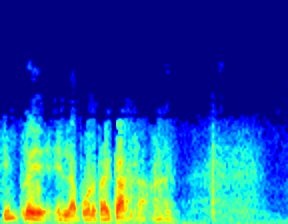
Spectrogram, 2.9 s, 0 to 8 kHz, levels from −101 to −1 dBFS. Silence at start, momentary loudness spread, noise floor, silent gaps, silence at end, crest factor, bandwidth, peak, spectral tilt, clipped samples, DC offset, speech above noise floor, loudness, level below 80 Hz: 0.05 s; 23 LU; -51 dBFS; none; 0.7 s; 18 dB; 3.9 kHz; -6 dBFS; -11 dB/octave; under 0.1%; under 0.1%; 29 dB; -22 LUFS; -56 dBFS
